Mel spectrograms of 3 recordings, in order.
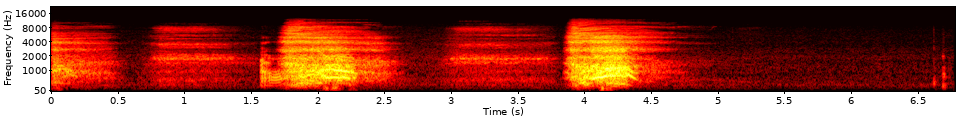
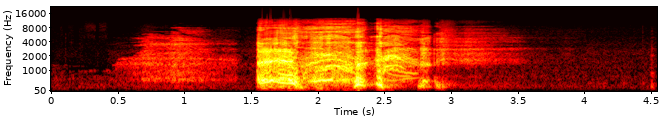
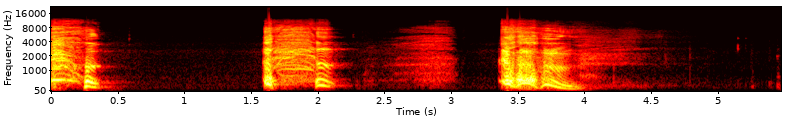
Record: exhalation_length: 6.8 s
exhalation_amplitude: 23761
exhalation_signal_mean_std_ratio: 0.36
cough_length: 4.6 s
cough_amplitude: 32671
cough_signal_mean_std_ratio: 0.39
three_cough_length: 5.5 s
three_cough_amplitude: 31865
three_cough_signal_mean_std_ratio: 0.33
survey_phase: beta (2021-08-13 to 2022-03-07)
age: 65+
gender: Male
wearing_mask: 'No'
symptom_none: true
smoker_status: Current smoker (11 or more cigarettes per day)
respiratory_condition_asthma: false
respiratory_condition_other: false
recruitment_source: REACT
submission_delay: 2 days
covid_test_result: Negative
covid_test_method: RT-qPCR
influenza_a_test_result: Negative
influenza_b_test_result: Negative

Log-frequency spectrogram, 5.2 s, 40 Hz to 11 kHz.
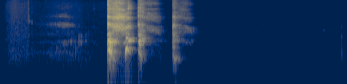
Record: cough_length: 5.2 s
cough_amplitude: 28203
cough_signal_mean_std_ratio: 0.24
survey_phase: alpha (2021-03-01 to 2021-08-12)
age: 65+
gender: Female
wearing_mask: 'No'
symptom_none: true
smoker_status: Never smoked
respiratory_condition_asthma: true
respiratory_condition_other: false
recruitment_source: REACT
submission_delay: 2 days
covid_test_result: Negative
covid_test_method: RT-qPCR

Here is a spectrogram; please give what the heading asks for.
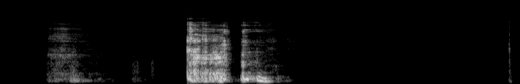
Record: cough_length: 5.2 s
cough_amplitude: 29287
cough_signal_mean_std_ratio: 0.29
survey_phase: alpha (2021-03-01 to 2021-08-12)
age: 65+
gender: Female
wearing_mask: 'No'
symptom_none: true
smoker_status: Ex-smoker
respiratory_condition_asthma: false
respiratory_condition_other: false
recruitment_source: REACT
submission_delay: 2 days
covid_test_result: Negative
covid_test_method: RT-qPCR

